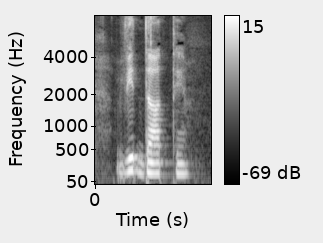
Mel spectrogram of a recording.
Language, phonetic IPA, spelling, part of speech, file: Ukrainian, [ˈʋʲidɐte], відати, verb, Uk-відати.ogg
- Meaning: 1. to know 2. to deal, to manage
